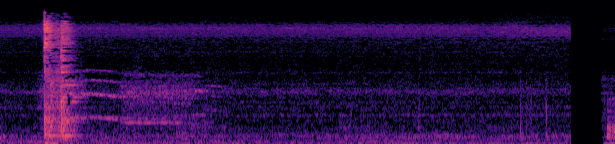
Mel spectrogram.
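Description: Clean glass jars and dishes are handled in a kitchen while eggplant is being preserved for winter, one brief clatter of glass followed by a steady low hiss, close and fairly quiet.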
